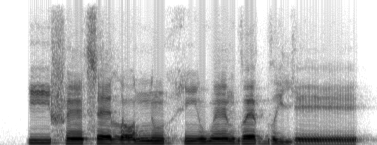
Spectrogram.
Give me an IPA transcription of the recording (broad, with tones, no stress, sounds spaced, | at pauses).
i˦ f ɛ̃˧ s ɛ˧ l ɔ˨˦ n ũ˦˨ h ĩ˧ w ɛ̃˦ ɡʷ ɛ˦ ɡʷ i˧ j eː˨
